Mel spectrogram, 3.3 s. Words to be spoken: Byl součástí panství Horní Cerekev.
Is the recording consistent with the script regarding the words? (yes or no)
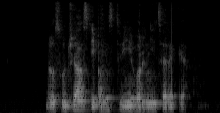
yes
